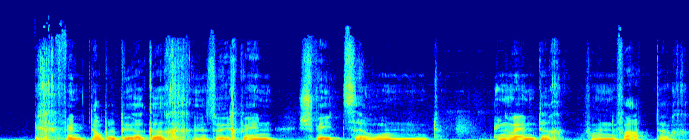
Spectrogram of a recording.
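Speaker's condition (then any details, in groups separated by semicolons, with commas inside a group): Down syndrome; age 30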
